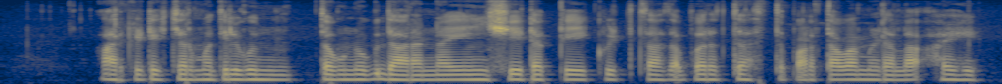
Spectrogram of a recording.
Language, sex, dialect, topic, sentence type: Marathi, male, Standard Marathi, banking, statement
